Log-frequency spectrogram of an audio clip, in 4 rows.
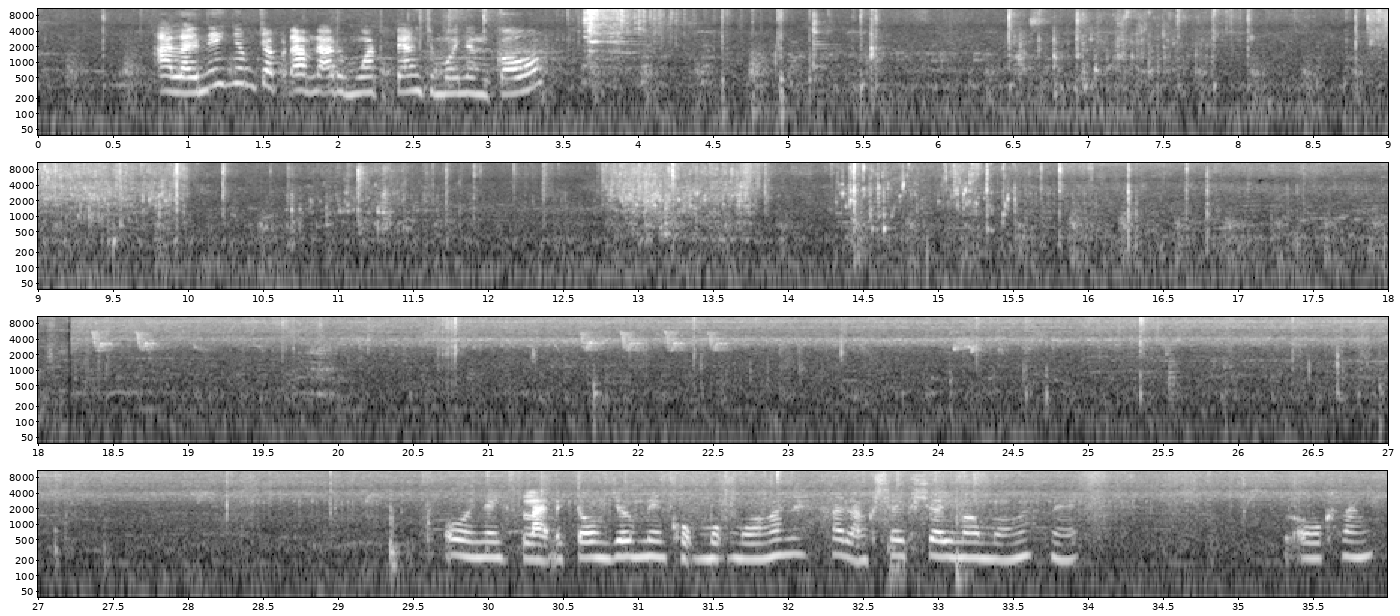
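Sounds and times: pot boiling and bubbling: 0:00.0 - 0:35.9
water splashing in a pot: 0:06.4 - 0:08.1, 0:08.7 - 0:16.1.

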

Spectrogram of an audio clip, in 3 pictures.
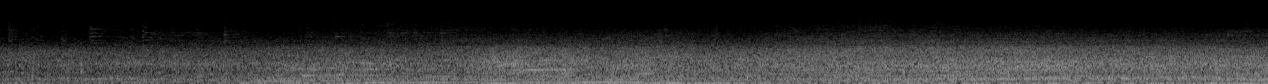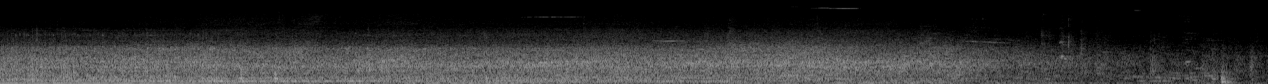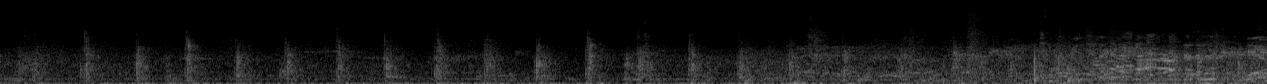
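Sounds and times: cars driving past: 0:00.0 - 0:24.4.

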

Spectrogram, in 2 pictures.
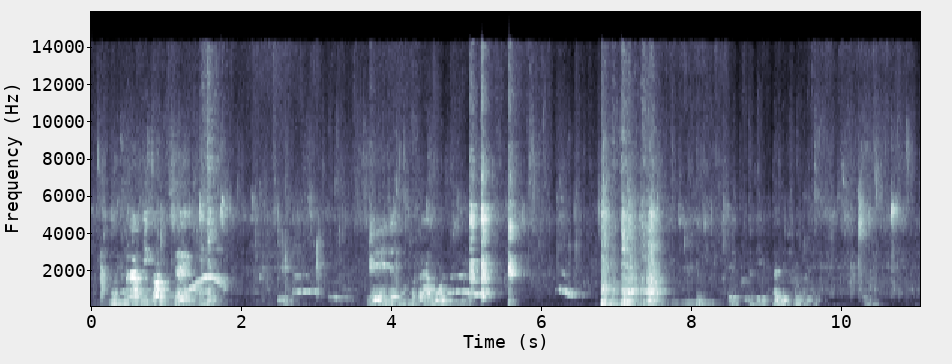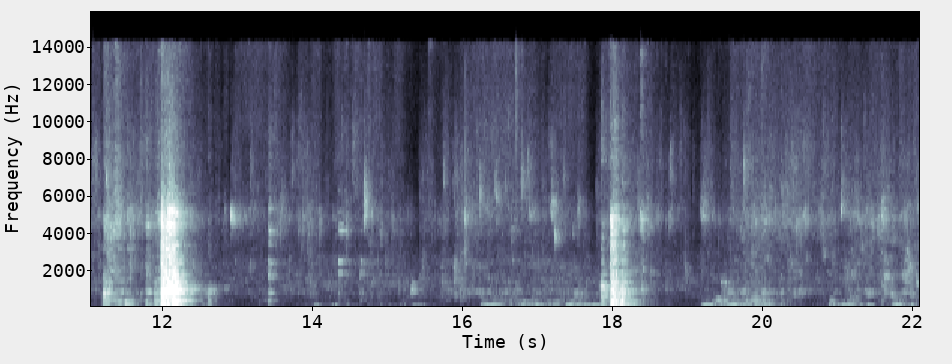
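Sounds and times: water splashing in sink: 0:00.0 - 0:22.0
dishes being handled: 0:06.8 - 0:07.8.

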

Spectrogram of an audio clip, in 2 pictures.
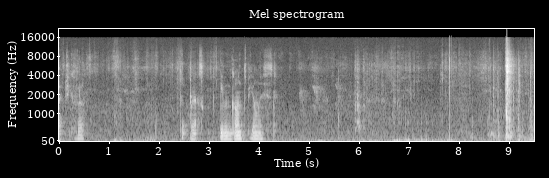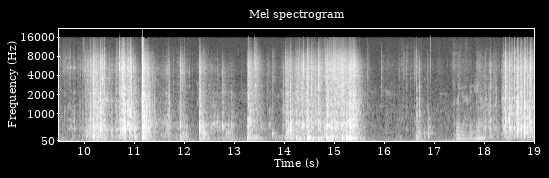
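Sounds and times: plastic toys clattering: 0:08.5 - 0:17.0, 0:17.8 - 0:19.0.

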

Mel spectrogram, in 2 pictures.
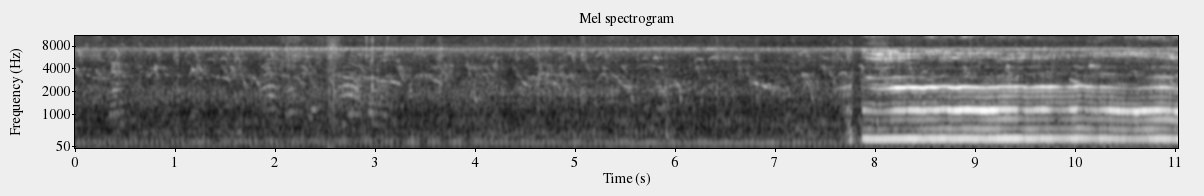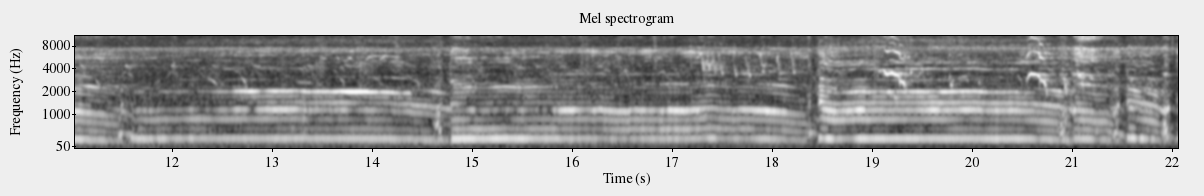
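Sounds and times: man chanting long held notes: 0:07.6 - 0:22.0.

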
